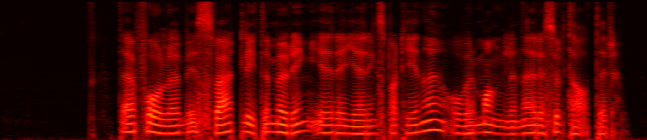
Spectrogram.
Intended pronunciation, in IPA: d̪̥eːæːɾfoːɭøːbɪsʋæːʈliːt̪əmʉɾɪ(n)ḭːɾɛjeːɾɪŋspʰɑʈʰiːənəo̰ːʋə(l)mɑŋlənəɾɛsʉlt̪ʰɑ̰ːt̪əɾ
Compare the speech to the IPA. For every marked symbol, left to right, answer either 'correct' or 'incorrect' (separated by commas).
incorrect, incorrect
